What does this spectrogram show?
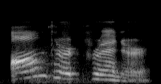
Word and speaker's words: entrepreneur: this word should be pronounced entrepreneur. Entrepreneur. Entrepreneurs. Of course, it's not E, it's entrepreneur.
